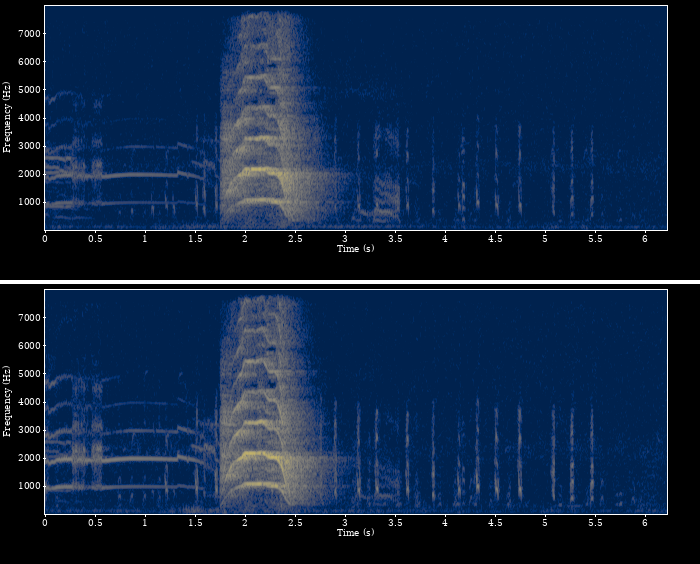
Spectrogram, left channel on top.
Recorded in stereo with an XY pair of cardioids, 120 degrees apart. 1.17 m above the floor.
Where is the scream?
45° right, 0.8 m.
